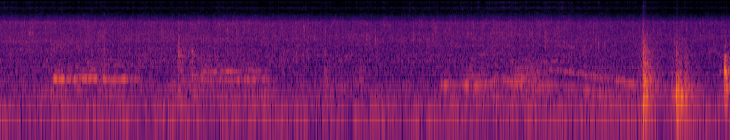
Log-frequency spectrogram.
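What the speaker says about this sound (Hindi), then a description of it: "हम ये साइड चेंज करके अब फ्राई करेंगे" Chicken tenders turning over in hot oil in a pan give a steady, moderate sizzle, with a few sharp clatters and scrapes near the end as the pieces are moved.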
